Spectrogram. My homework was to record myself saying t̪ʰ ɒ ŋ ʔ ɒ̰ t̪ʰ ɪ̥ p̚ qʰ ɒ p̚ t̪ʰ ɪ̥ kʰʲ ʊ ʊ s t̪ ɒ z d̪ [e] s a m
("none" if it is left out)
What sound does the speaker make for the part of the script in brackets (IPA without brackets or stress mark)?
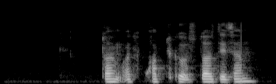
e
